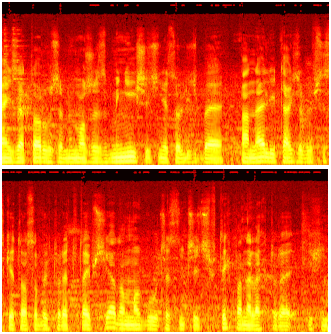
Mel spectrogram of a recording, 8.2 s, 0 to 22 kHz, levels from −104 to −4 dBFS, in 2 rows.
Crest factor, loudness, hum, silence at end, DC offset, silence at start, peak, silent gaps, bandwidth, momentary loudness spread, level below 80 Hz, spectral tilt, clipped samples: 16 dB; -22 LUFS; none; 0 s; under 0.1%; 0 s; -4 dBFS; none; over 20 kHz; 7 LU; -42 dBFS; -5.5 dB/octave; under 0.1%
